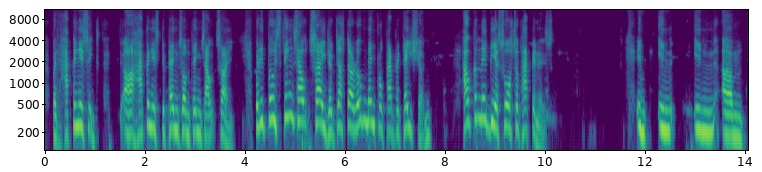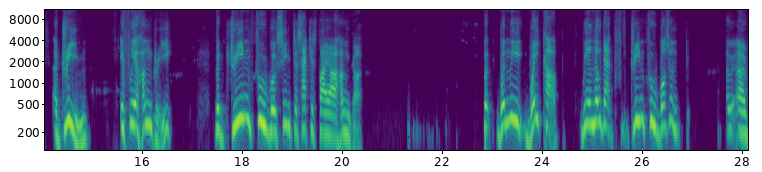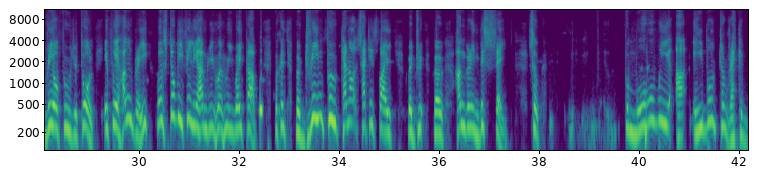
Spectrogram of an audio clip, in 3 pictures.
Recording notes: In a Zoom meeting on 18th May 2022.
